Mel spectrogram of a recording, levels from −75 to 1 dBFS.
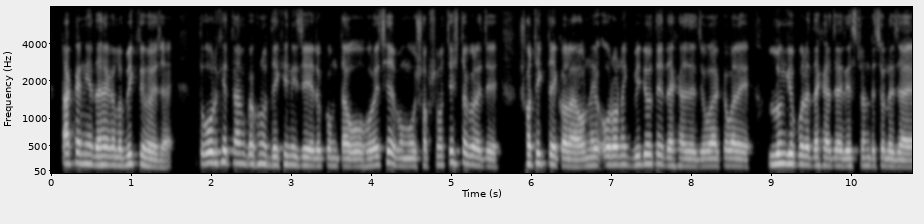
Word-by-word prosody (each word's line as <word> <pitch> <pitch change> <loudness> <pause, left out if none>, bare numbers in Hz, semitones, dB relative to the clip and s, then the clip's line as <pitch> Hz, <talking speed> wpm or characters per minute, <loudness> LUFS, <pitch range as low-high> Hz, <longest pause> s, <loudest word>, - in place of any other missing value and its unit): টাকা 175 +2 +3
নিয়ে 175 -1 0
দেখা 155 +1 +5
গেলো 150 -1 +1
বিক্রি 170 -1 +1
হয়ে 125 -2 +1
যায়। 110 - -3 0.3
তো - - -5
ওর 195 - +4
ক্ষেত্রে 205 -1 0
আমি 180 - -4
কখনো 175 +1 -1
দেখিনি 160 +1 -2
যে - - +2
এরকমটা 140 0 -2
ও - - +2
হয়েছে 150 +6 0
এবং 140 -2 -5
ও - - -1
সবসময় 155 +2 -5
চেষ্টা 200 -1 0
করে 155 -2 +3
যে 135 - 0 0.4
সঠিকটাই 175 -1 +2
করা। 135 -2 +4
ওনে 145 +3 -2
ওর 160 - +5
অনেক 160 0 -4
ভিডিওতেই 175 +1 0
দেখা 140 -1 -1
যায় 130 -1 -1
যে - - -2
ও - - +2
একেবারে 135 0 0 0.4
লুঙ্গি 180 0 +5
পরে 165 -1 +4
দেখা 145 0 +1
যায় 140 -1 +2
রেস্টুরেন্টে 140 +1 -2
চলে 135 -2 0
যায় 120 -1 +3
155 Hz, 230 wpm, -22 LUFS, 140-175 Hz, 0.4 s, দেখা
